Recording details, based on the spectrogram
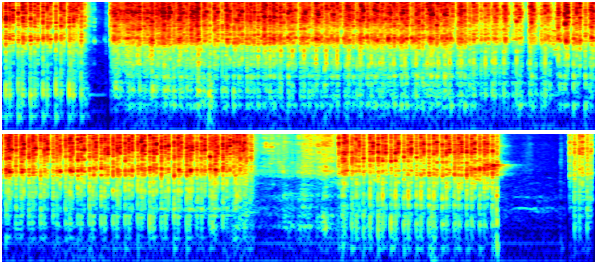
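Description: Rapid, harsh scraping and clicking of teeth rubbing together, typical of bruxism.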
